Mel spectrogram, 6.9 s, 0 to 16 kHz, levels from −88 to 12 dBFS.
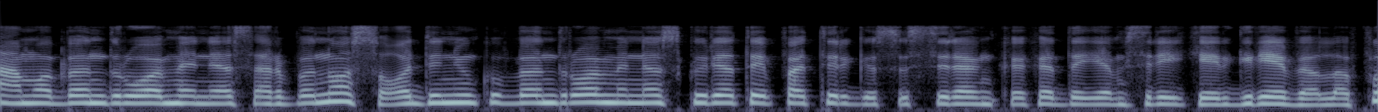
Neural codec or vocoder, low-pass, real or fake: none; 7.2 kHz; real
